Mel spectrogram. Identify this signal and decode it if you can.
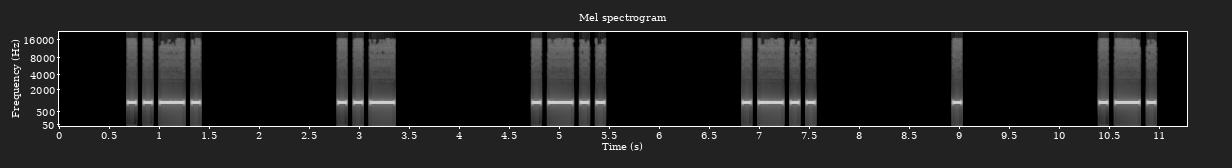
Morse code, heard as a keyed tone, about 15 wpm, spaced as for 5 wpm, 1000 Hz. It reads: FULLER
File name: qotdfiles / 5wpm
